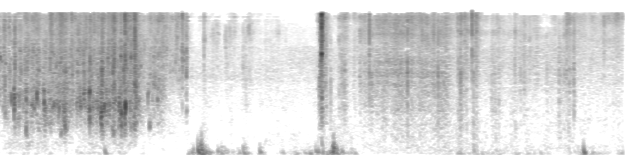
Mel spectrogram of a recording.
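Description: Water sloshing and splashing as a hand scoops in shallow water for about two seconds, then a few dull knocks and a sharp click from handling.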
